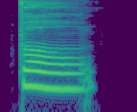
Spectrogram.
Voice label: "都", Chinese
